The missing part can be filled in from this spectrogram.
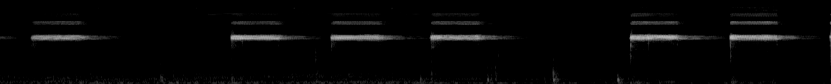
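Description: Loud high-pitched horn blasts, each about half a second, in an uneven coded pattern with quiet gaps: the alarm horns are sounding normally.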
